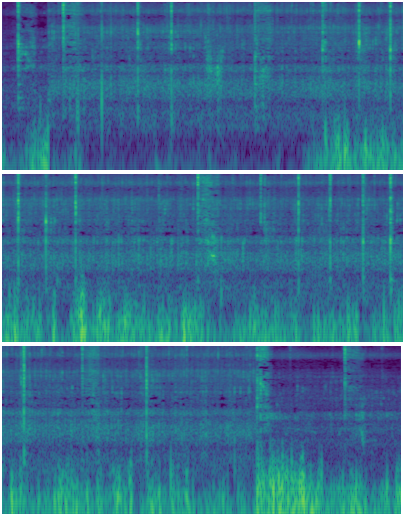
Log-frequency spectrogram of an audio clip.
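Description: Food frying in a pot with a steady sizzle and frequent sharp clicks. A low rumble joins in about four and a half seconds in.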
